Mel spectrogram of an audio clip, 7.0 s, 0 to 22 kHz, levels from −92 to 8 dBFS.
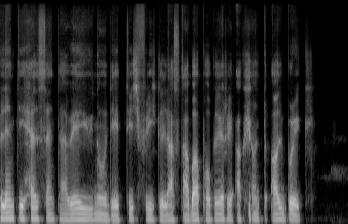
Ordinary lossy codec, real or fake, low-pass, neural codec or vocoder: none; fake; none; autoencoder, 48 kHz, 128 numbers a frame, DAC-VAE, trained on Japanese speech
